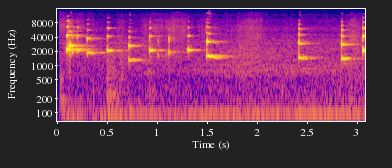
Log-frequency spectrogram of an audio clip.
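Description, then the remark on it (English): A cockatiel named Sonny whistles an imitation of the Apple iPhone ringtone: a run of bright, clipped, high-pitched notes in a bouncy melodic pattern, with short pauses between phrases and no talking. “This is Sonny, who's a cockatiel. He performs the Apple ringtone.”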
